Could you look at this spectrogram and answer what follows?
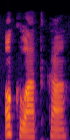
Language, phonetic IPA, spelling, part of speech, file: Polish, [ɔˈkwatka], okładka, noun, Pl-okładka.ogg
